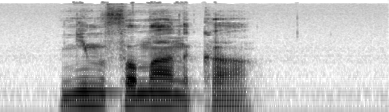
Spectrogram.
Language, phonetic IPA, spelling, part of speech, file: Polish, [ˌɲĩw̃fɔ̃ˈmãnka], nimfomanka, noun, Pl-nimfomanka.ogg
